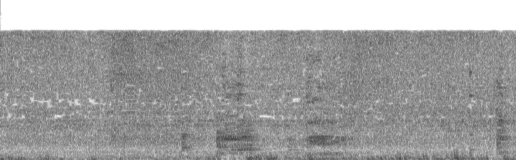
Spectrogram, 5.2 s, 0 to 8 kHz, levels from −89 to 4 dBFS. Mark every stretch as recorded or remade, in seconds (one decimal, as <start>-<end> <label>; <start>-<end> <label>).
0.0-5.2 recorded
